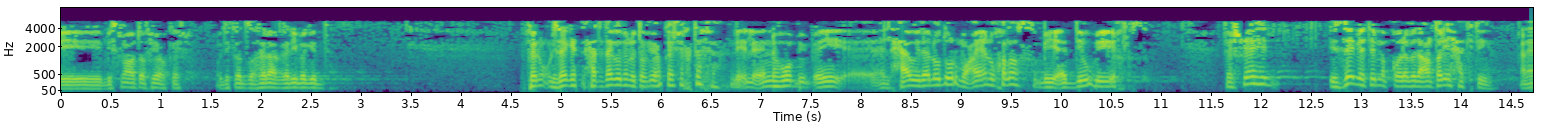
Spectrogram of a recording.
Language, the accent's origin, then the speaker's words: Arabic; Egypt; اللي ده موجود في كل الدول على فكره مش بس عندنا في مصر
